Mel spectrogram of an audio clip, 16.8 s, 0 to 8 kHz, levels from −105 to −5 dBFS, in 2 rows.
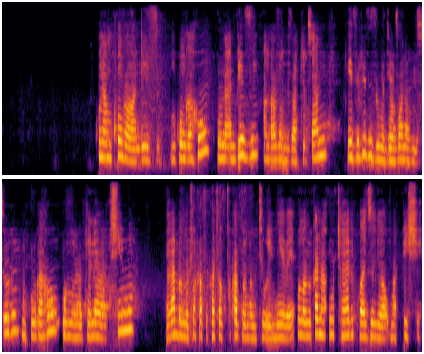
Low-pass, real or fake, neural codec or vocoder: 7.2 kHz; fake; codec, 44.1 kHz, 1.7 kbps, Pupu-Codec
